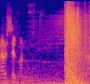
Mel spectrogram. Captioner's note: gunshot bangs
